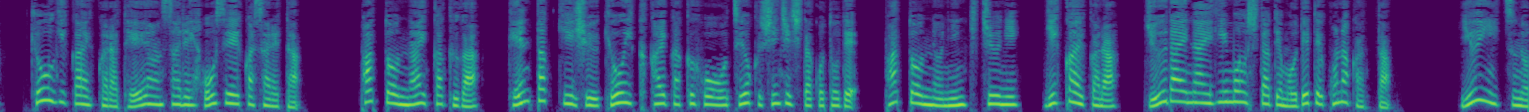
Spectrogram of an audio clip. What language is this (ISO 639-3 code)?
jpn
